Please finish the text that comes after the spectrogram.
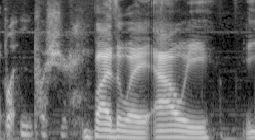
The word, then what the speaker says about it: Aoi: By the way, Aoi... Aoi? How do you say it? Owie.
